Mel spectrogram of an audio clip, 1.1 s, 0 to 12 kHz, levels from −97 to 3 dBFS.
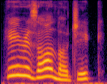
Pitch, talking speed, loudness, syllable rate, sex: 270 Hz, 225 wpm, -13 LUFS, 6.2 syllables/s, female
